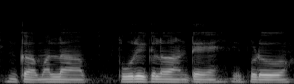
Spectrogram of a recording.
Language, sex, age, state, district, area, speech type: Telugu, male, 18-30, Telangana, Nalgonda, rural, spontaneous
